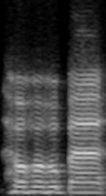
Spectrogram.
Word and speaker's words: jojoba: The facial milk contains natural plant oils, coconut, jojoba seed. I always put 3 of those syllables in there. That's not right.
